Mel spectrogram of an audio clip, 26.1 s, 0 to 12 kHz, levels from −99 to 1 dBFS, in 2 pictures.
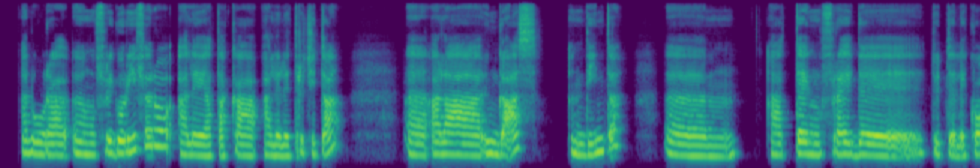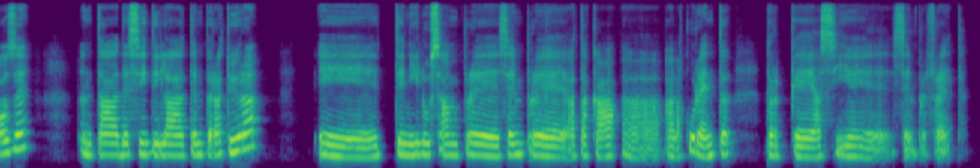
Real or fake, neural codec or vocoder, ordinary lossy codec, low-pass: real; none; none; 10.8 kHz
